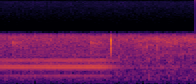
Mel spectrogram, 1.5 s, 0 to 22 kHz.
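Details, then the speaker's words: Western Electric 2554 mini wall telephone, Harvest Gold, during checkout on a line analyzer after intermittent line-seizing trouble: a steady, even hum of blended tones under a second, then drops out; normal dial tone. "we have dial tone let's"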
